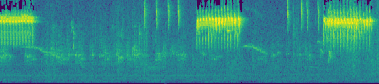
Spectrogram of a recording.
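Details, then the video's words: Yellow-faced grassquit singing while opening its wings: very high, thin, buzzy trills lasting under a second, repeated three times about three seconds apart. Faint scattered chirps fill the gaps between them. "Tomeguin de la tierra cantando y abriendo ala"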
